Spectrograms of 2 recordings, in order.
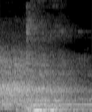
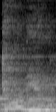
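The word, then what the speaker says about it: Domhnall: Donna Gleeson, not Dorney Gleeson.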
